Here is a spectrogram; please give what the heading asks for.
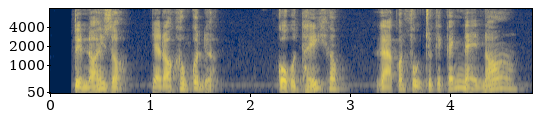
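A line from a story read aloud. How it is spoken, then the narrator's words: Irritated snap. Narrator (Vietnamese): Thấy Út Nguyệt cứ một mực bênh vực cho nhà họ, bà Phủ gắt lên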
